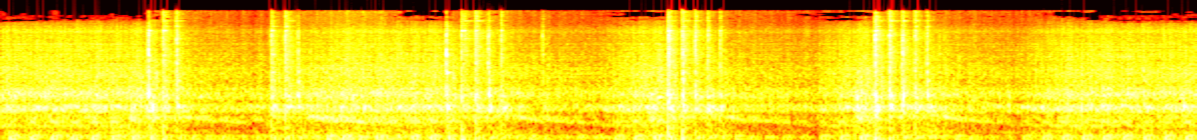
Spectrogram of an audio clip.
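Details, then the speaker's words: Automatic scooter with CVT cover open, clattering on initial throttle from the rear pulley area: bursts roughly once a second with each blip over idle. "disaat tarik gas awal bunyinya persis suaranya di sekitar sini ya teman-teman Ya di bagian puli belakang persis di area tempat gandanya ya"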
